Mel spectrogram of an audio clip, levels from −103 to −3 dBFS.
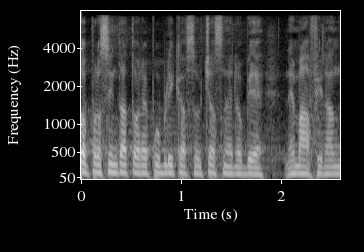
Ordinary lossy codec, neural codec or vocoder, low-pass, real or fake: MP3, 64 kbps; none; 7.2 kHz; real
